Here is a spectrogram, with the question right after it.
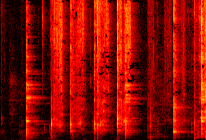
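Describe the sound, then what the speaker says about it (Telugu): A spoon clinks and scrapes against a bowl while chopped onion, cucumber and coriander are stirred together, giving a series of sharp, close metallic knocks at an uneven rhythm with no talking. "సో అన్నీ మిక్స్ చేస్తున్నాను."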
